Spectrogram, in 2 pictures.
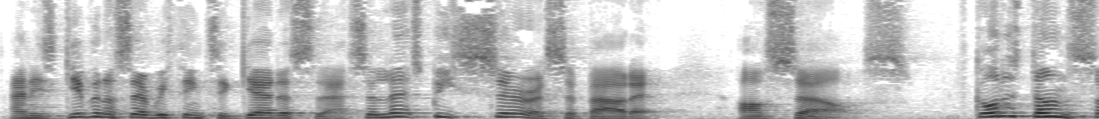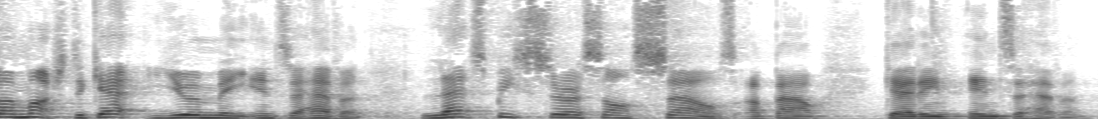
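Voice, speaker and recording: A man preaching a sermon to a congregation, animated and full of rhetorical questions. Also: a little high, moderate pace, hardly any pauses. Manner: says he has a loud voice.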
